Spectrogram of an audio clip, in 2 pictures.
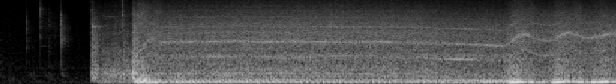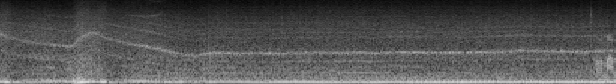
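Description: A Honda Goldwing motorcycle engine cranks and starts after a few clicks, then settles into a steady idle, with several sharp revs rising and falling midway before returning to a smooth, loud, close idle.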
